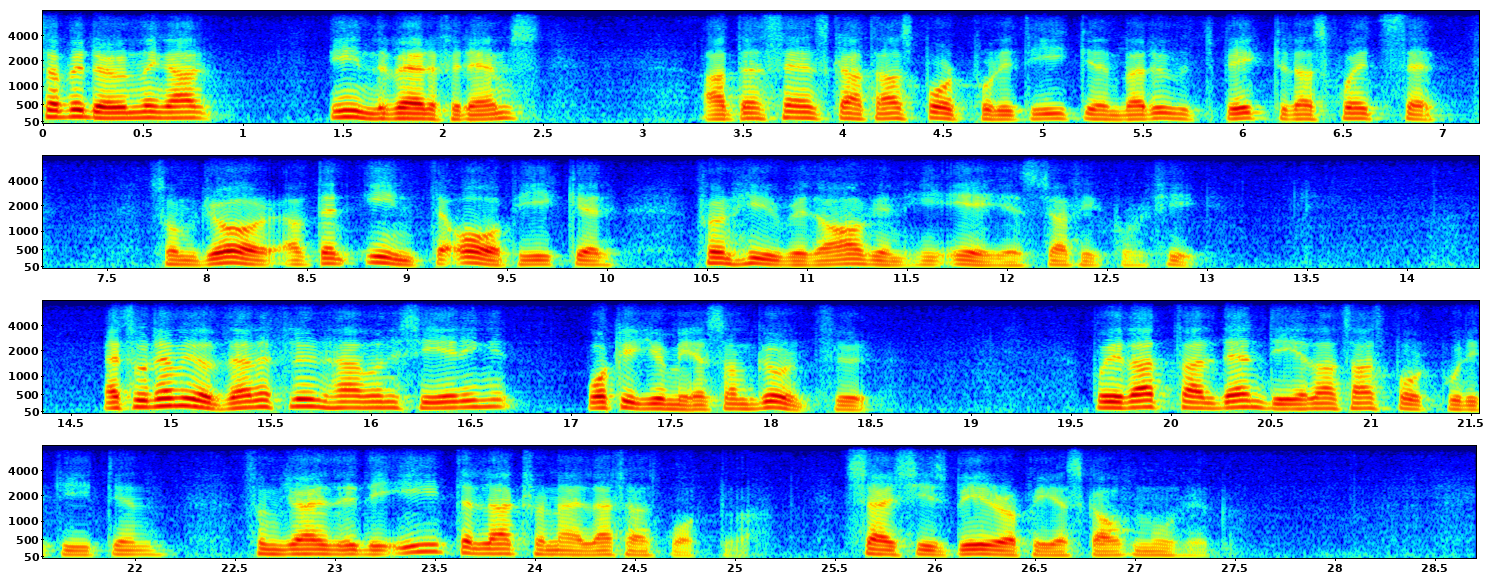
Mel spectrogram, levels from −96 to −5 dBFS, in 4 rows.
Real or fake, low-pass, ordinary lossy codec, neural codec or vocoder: fake; 7.2 kHz; Opus, 24 kbps; codec, 16 kHz, 0.2 kbps, FocalCodec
